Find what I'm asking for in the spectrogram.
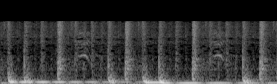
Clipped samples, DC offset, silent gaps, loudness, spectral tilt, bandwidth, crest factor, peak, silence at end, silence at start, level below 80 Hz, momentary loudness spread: under 0.1%; under 0.1%; none; -23 LUFS; -4.5 dB/octave; 8 kHz; 16 dB; -4 dBFS; 0 s; 0 s; -28 dBFS; 7 LU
